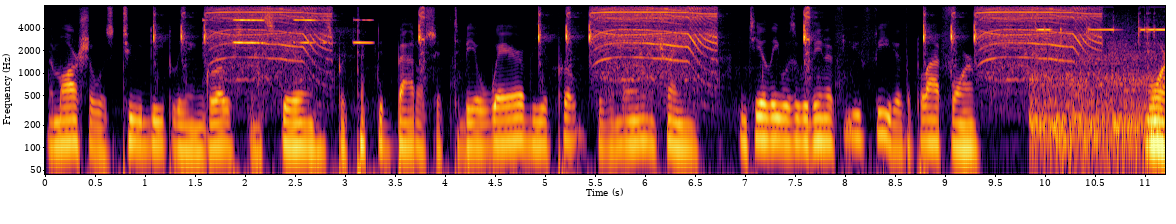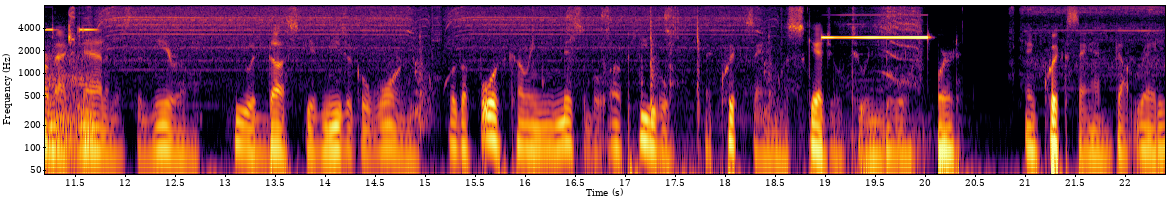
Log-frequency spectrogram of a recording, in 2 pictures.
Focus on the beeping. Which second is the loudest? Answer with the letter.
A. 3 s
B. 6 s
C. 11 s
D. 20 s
D.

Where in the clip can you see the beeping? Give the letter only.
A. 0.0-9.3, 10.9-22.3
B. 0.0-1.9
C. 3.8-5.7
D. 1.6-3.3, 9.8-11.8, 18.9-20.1
D.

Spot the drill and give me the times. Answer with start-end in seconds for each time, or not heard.
0.0-22.3.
